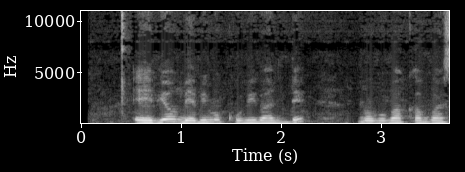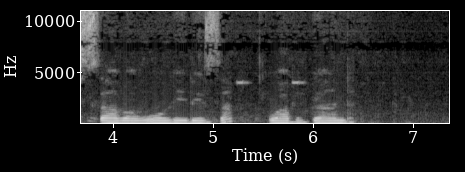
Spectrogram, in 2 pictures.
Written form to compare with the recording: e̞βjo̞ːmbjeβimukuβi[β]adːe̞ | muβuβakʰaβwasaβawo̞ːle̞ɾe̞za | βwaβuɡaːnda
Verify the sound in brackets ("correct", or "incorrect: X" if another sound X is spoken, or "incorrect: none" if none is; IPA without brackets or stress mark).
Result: correct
